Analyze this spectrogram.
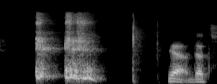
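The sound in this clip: Someone with a croaky throat clears it in two rough, raspy bursts, followed by a brief click and a short, throaty vocal sound.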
